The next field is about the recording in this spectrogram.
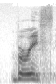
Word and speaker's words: Berith: Berith is how you pronounce that in the Hebrew.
